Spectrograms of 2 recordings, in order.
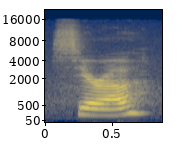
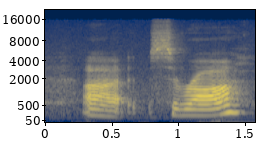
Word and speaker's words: Syrah: is dye mine Zaira I've heard it called or Sarah or Syrah I have grown up in the California wine valley I've heard the wine pronounced Syrah so that is how I'm going to pronounce it just because that's sort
